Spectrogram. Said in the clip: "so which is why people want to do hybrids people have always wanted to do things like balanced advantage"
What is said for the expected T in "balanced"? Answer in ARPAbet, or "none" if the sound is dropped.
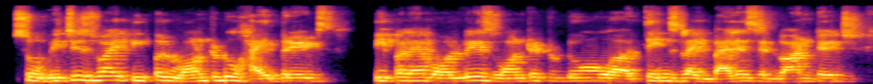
none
